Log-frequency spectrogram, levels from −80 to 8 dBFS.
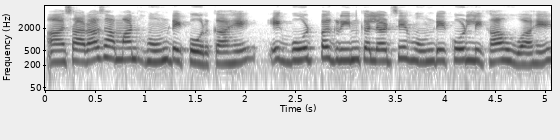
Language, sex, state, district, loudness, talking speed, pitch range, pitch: Hindi, female, Bihar, Gopalganj, -19 LUFS, 235 wpm, 250-280 Hz, 265 Hz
